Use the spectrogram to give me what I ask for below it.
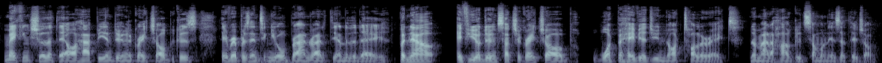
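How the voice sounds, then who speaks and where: Low-voiced male host from South Africa, casual and affirming. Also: steady tone, a little fast, hardly any pauses, a bit bright. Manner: affirming, with frequent 'yeah' replies. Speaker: podcast host. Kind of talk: casual interview chat.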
